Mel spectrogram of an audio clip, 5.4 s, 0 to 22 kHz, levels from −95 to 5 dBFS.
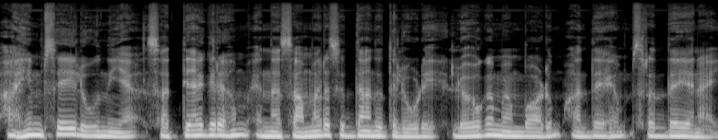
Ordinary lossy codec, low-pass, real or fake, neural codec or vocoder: none; 19.8 kHz; real; none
